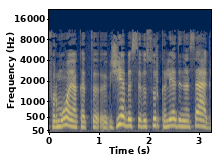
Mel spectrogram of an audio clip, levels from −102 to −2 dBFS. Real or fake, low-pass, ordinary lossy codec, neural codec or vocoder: real; 19.8 kHz; MP3, 48 kbps; none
